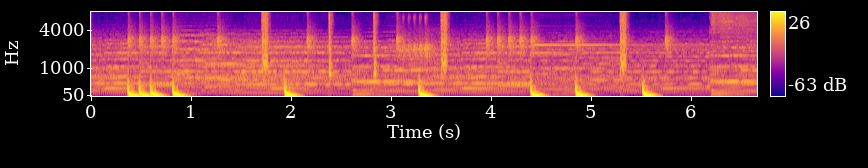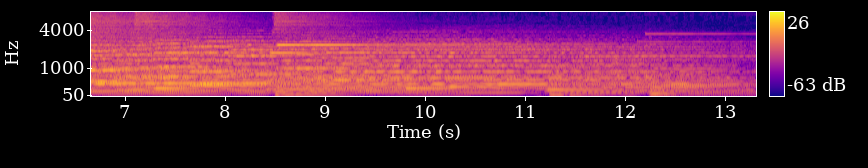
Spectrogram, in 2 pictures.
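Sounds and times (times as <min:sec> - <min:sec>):
trap version music: 0:00.0 - 0:09.5.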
